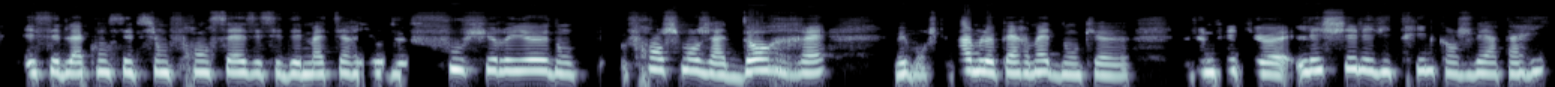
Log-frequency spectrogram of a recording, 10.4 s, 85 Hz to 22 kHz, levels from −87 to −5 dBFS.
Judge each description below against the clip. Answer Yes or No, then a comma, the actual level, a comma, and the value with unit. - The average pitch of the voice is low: No, high, 215 Hz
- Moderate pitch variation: Yes, average, 3.0 semitones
